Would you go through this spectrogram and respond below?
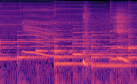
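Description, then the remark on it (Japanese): A cat meows three or four times in quick succession outdoors in cold weather as it grows dark, thin drawn-out cries that bend up and down in pitch, fairly soft, with no one talking. “あの猫、 おいで。”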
